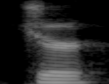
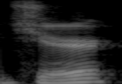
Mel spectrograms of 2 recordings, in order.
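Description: First: Zhi is said with a falling fourth tone. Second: Zhi is said without a falling fourth tone. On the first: The speaker calls it right. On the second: The speaker calls it wrong.

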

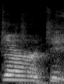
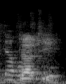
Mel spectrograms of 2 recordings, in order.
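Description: First: The word is said with an R sound. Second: The word is said without an R sound. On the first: The speaker calls it wrong. "she'd be like, dirty. ... no, there's no R" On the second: The speaker calls it right. "What do I say? Dutty"

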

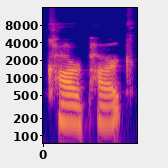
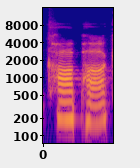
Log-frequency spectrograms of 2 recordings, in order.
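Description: First: The R sounds are clearly pronounced. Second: The R sounds are dropped. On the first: "like I would" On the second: "in a non-rhotic way, which means dropping the R's"

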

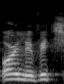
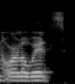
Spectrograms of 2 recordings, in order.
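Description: First: The surname is said with a Polish pronunciation. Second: The surname is said with an English pronunciation. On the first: The speaker calls it right. "It's like Orlewicz or something" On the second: The speaker calls it wrong. "stop saying Orlowitz"

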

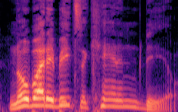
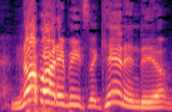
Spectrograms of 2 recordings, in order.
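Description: First: It is said in a plain, low-energy way. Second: It is said with more passion and energy. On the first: The speaker calls it wrong. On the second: The speaker calls it right.

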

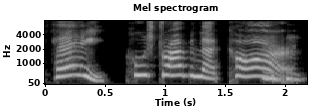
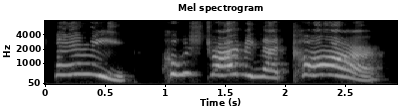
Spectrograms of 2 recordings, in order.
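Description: First: It has only a mild character voice. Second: It has a stronger put-on character voice.

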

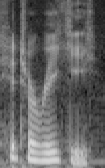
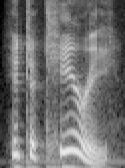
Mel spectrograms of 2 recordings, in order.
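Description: First: The name ends with the sounds 'riki'. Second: The name ends with the sounds 'kiri'. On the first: The speaker calls it wrong. "I think I've said Hitoriki forever. I'm sorry" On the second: The speaker calls it right. "I've mispronounced your screen name"

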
